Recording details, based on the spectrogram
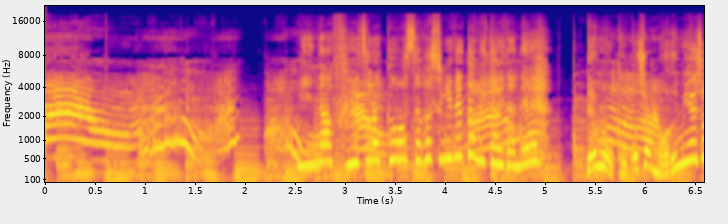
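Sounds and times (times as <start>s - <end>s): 
cat meowing: 0.0s - 3.4s, 4.1s - 4.8s
speech: 0.6s - 6.5s.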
